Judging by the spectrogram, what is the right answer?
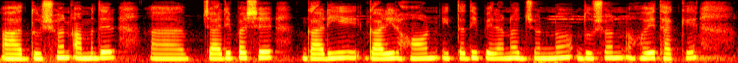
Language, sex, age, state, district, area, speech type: Bengali, female, 18-30, West Bengal, Paschim Bardhaman, urban, spontaneous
